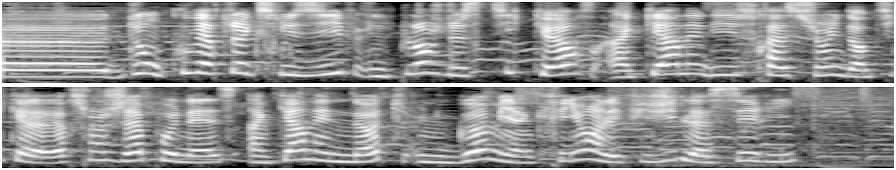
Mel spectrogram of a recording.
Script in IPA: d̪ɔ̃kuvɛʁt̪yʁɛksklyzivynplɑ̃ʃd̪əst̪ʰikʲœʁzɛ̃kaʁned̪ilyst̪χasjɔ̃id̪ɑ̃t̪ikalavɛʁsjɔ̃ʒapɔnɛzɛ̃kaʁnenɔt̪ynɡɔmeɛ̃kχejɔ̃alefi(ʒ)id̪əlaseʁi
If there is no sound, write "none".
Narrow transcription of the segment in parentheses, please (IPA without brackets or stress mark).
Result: ʒ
